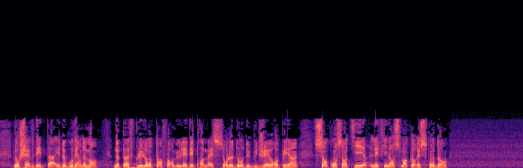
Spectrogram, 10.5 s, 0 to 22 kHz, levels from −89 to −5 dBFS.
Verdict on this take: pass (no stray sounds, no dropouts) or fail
pass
